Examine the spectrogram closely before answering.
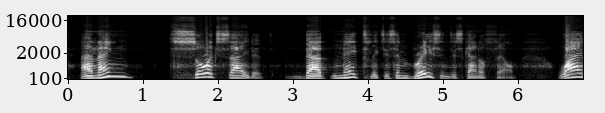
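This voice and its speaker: A man's fairly high voice in a Spanish accent, at a fairly slow pace with very wide pitch swings. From Dominican Republic. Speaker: film critic. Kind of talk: solo podcast film review. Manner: halting.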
